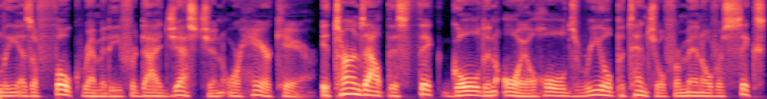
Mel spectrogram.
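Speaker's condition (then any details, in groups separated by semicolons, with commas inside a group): No condition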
